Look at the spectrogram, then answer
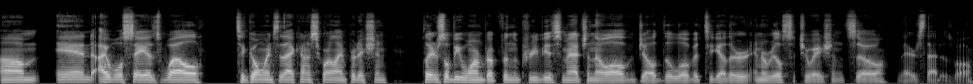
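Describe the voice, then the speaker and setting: A man with a Midwestern American accent, fairly low in pitch and bright and sharp in tone, racing at a very fast pace with big swings in loudness. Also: fairly even intonation, very clean recording, silent background. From US Midwest. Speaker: soccer podcast host. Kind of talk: podcast commentary. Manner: filler-heavy, casual.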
